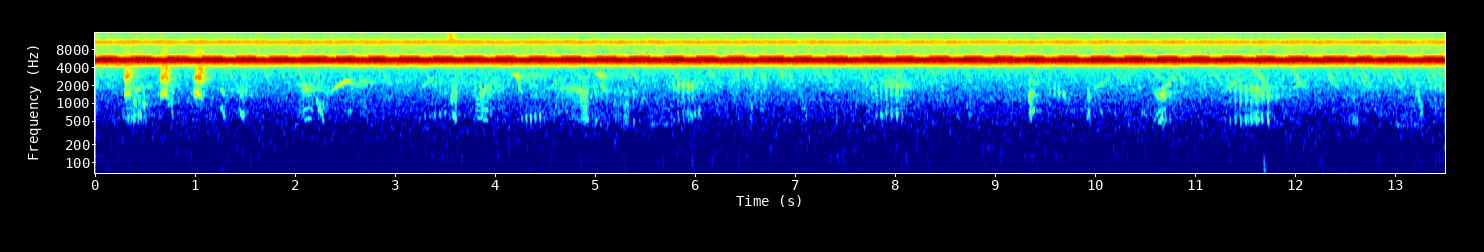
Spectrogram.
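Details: Twilight crickets keep up a continuous shrill, even-toned trill the whole time, while soft, sparse bird notes flick in and out in the background.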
